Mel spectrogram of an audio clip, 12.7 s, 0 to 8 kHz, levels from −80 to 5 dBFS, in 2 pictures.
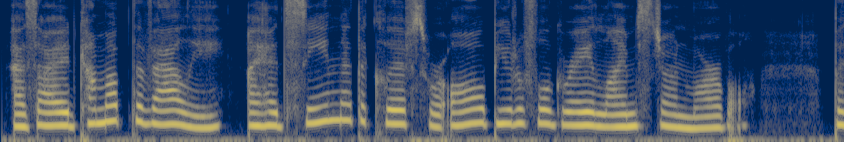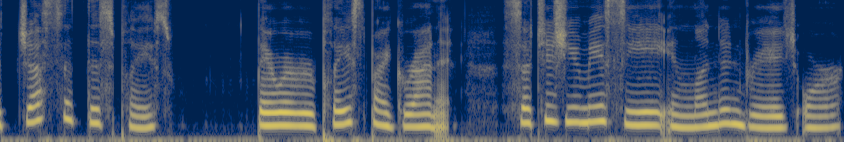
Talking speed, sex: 190 wpm, female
